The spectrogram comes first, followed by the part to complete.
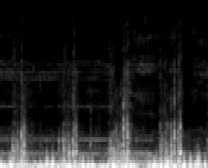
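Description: Boots of a squad marching in step on pavement, a steady run of stamping footfalls.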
